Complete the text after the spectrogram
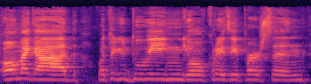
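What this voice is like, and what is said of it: Poorly imitated accent of another person. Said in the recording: “I can't do her accent ... both accents are horrible”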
